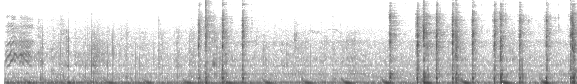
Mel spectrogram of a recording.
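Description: Paintball markers firing in short strings of sharp pops: four quick shots about three seconds in, then a faster run of about eight shots from about six seconds on, over a low wind rumble on the microphone.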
